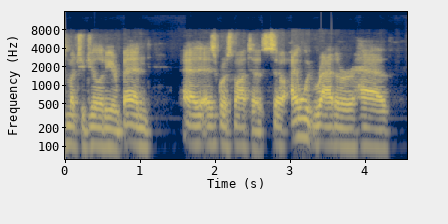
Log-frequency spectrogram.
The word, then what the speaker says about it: Gross-Matos: Also, there's a question of who would you rather for defensive ends, AJ Epinesa or Yetur Gross-Matos? Just threw some pronunciation curveballs at you, huh?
